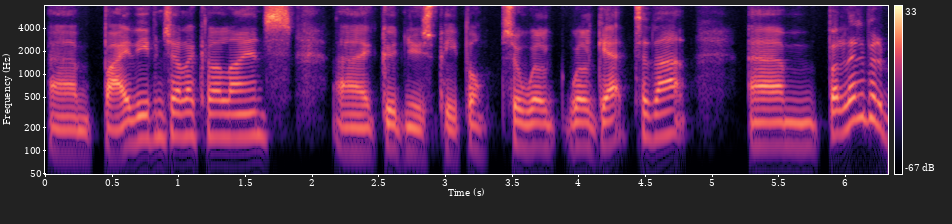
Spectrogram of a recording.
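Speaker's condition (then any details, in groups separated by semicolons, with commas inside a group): No condition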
